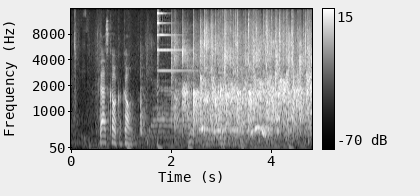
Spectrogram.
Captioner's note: crew applauds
